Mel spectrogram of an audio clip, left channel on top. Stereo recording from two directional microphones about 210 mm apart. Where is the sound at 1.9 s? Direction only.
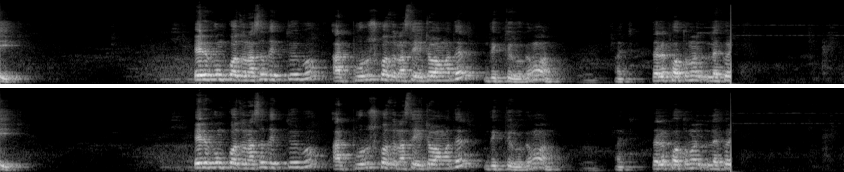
15° right (ahead or behind).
